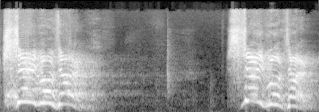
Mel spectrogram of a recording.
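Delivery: calling into the night at full voice; shouting a name. Acted. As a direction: yell the name into the distance.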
